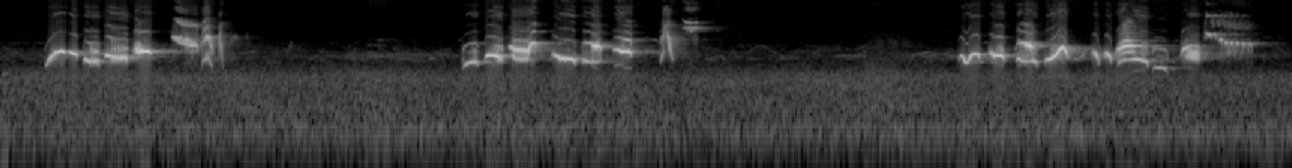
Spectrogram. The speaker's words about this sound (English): This blackbird was singing out of the chilled pre-dawn darkness. It's one of the most spirited and passionate songs I have ever heard on any continent. And it's right here on my doorstep.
